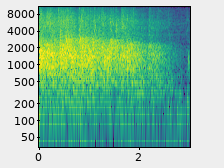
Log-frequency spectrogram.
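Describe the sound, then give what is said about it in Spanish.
A crowd claps together in a steady, dense wash of applause that holds for a few seconds, then gradually thins and fades out, with no one speaking over it. “Mueva una mano, aplauda, diga algo, diga amén, diga gloria a Dios.”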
